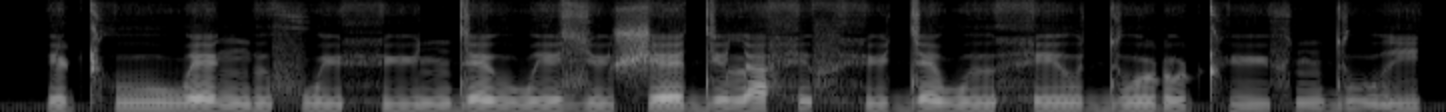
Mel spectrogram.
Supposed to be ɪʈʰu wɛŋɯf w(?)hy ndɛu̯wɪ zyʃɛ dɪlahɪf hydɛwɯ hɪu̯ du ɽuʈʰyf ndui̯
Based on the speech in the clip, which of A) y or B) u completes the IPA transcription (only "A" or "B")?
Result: A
